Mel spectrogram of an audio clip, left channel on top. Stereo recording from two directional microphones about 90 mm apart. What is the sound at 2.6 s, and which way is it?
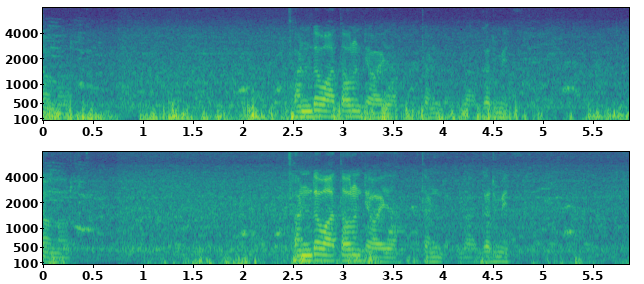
Speech, 30° left (ahead or behind).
